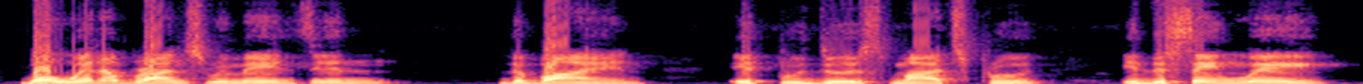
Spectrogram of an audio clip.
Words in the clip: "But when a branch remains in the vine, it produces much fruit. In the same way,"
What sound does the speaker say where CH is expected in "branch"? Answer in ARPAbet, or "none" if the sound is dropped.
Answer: S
